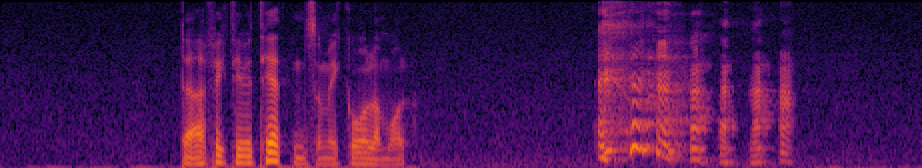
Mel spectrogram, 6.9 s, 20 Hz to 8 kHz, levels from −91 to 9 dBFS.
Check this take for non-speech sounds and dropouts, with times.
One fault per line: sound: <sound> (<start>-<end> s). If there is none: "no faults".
sound: laugh (4.4-6.0 s)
